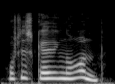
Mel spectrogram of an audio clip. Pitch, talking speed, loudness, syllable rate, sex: 270 Hz, 210 wpm, -15 LUFS, 4.7 syllables/s, female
